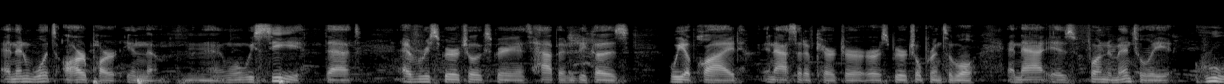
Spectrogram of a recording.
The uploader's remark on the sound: broadcast from the 40th Annual NAADAC Conference in Seattle, WA - September 2014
